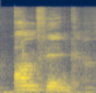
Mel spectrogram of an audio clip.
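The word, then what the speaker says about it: ONIFC: And lastly, in music, in albums and singles news, we are talking about Onfig. That's how you say it.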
